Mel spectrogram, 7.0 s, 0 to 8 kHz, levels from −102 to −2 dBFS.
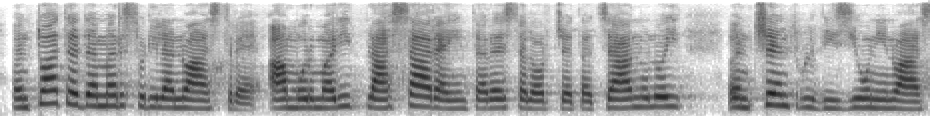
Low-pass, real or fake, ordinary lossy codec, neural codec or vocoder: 7.2 kHz; fake; none; codec, 16 kHz, 16 kbps, FunCodec, trained on Chinese and English, 50 frames a second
